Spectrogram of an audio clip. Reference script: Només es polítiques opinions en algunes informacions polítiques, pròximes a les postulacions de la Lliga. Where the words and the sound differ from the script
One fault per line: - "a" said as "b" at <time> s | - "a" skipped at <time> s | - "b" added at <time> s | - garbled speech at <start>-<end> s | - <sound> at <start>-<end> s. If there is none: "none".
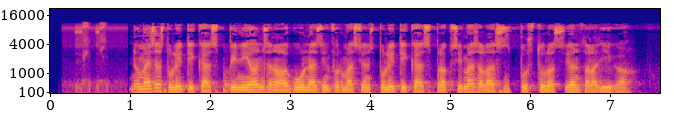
- laugh at 0.3-0.7 s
